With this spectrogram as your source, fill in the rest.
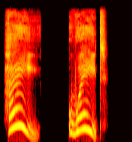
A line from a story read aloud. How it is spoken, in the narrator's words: Camilla, who called out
